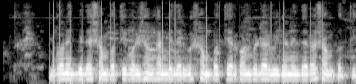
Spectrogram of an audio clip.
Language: Bangla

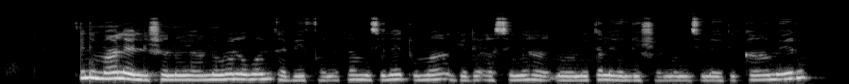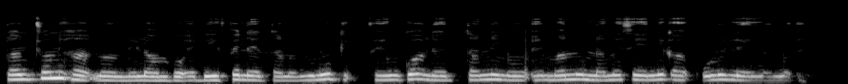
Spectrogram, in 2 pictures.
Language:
Sidamo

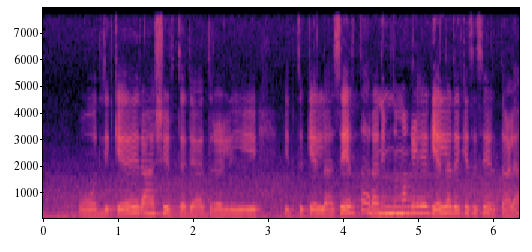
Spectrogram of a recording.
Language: Kannada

